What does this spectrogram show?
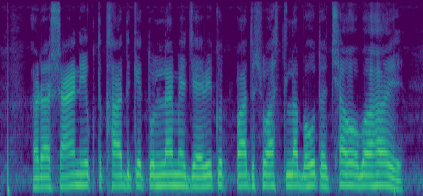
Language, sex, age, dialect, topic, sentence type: Magahi, male, 25-30, Western, agriculture, statement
